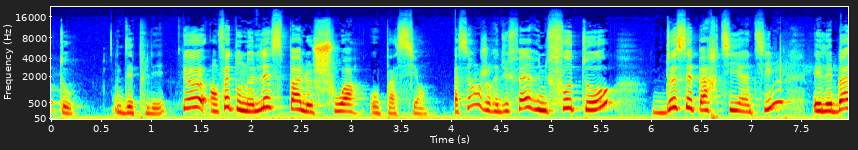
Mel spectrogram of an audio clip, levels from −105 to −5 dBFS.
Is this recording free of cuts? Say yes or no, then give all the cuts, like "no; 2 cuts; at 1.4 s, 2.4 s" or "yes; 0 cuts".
no; 2 cuts; at 1.3 s, 4.1 s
